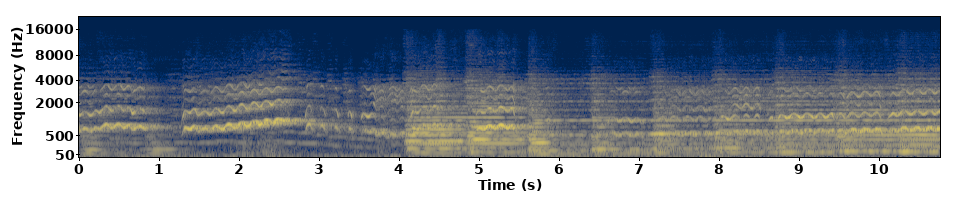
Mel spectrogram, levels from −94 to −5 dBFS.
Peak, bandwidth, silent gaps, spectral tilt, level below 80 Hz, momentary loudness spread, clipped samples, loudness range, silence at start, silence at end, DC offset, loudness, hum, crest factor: -10 dBFS; 13 kHz; none; -6.5 dB/octave; -52 dBFS; 12 LU; under 0.1%; 4 LU; 0 s; 0 s; under 0.1%; -27 LUFS; none; 16 dB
